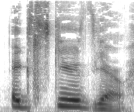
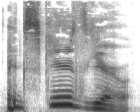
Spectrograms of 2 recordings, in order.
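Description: First: Sassy retort. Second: Slow, drawn-out put-down; sassy retort. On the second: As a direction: let it land slowly, with sass. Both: Acted.

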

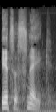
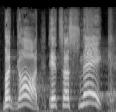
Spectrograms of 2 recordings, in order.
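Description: First: Said in the usual way. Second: Higher, slow, laughing objection; laughing protest. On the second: Acted. Moses laughing again as he objects to God. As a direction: stretch it out, chuckling in disbelief.

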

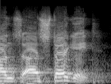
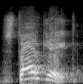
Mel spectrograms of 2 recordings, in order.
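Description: First: Said in the usual way. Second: Very high questioning echo of the name; incredulous dad. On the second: Retold or imitated. Dad hearing his son's show name, incredulous. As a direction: echo it sharply higher, imitating a puzzled dad.

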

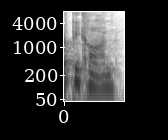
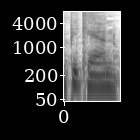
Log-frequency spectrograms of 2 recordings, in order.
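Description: First: "pecan" said pee-KAHN; second syllable of "pecan" sounds like "kahn"; alternative pronunciation. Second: "pecan" said pee-CAN; second syllable of "pecan" rhymes with "can"; Canadian pronunciation. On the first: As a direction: say "pecan" with an open "ah". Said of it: "if I'm saying that right". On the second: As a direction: say "pecan" with the a of "cat". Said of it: "it's a Canadian way to say it". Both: Shown as a demonstration.

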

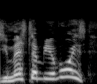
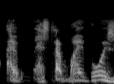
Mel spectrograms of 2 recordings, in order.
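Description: First: Mock astonished question, much higher; surprised echo. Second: Imitating a blown voice, softer and strained; messed-up voice. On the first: Fairgoer to hoarse performer, high surprised voice. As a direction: echo it back as an incredulous fairgoer. Nosy fairgoer's reaction retold. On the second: Hoarse performer explaining to fairgoer, weak worn-out voice. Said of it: "I blew my voice out".

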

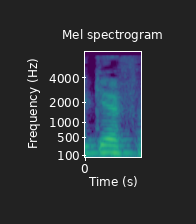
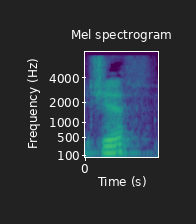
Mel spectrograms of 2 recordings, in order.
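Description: First: "gif" with a hard G, as in "gift". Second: "gif" with a soft G, said like "jiff". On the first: Host describing the Bud Selig image, hard-G "gif". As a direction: start "gif" with the G of "go". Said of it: "Is that how you say it?". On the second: Host guessing how guest says it, soft-G "gif". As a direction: start "gif" with a J sound. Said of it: "How would you say it?". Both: Shown as a demonstration.

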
